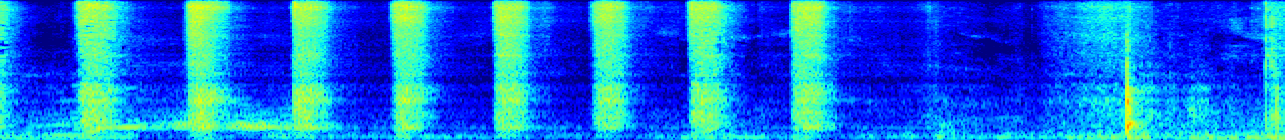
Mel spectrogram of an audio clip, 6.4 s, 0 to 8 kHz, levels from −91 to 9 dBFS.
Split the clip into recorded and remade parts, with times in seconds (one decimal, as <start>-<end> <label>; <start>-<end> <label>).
0.0-0.7 recorded; 0.7-3.4 remade; 3.4-3.8 recorded; 3.8-4.7 remade; 4.7-6.4 recorded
